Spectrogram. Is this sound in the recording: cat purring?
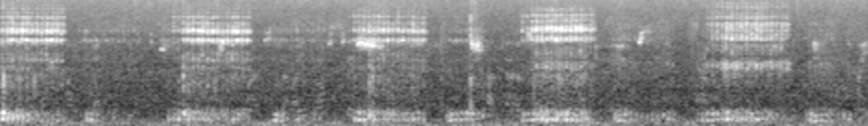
yes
